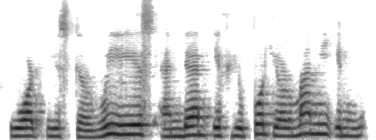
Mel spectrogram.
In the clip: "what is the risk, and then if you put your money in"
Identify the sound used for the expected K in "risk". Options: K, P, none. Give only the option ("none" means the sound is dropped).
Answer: none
